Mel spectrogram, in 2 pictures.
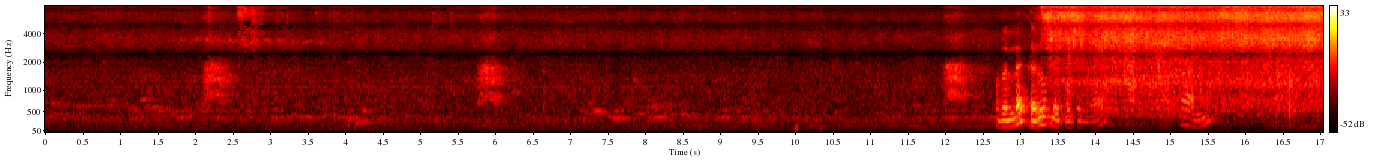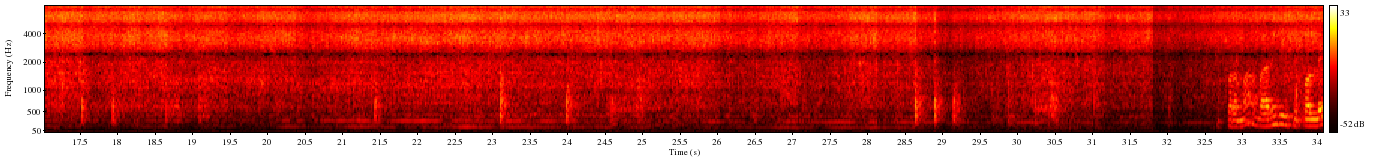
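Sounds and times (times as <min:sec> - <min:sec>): vegetables sizzling in hot oil: 0:13.1 - 0:34.0.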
